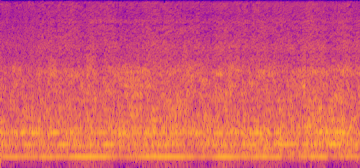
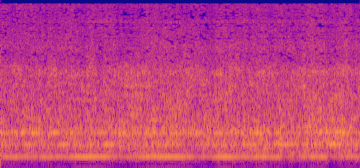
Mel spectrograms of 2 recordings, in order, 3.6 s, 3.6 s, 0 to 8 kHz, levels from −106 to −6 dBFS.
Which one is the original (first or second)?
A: second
